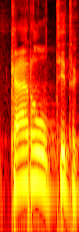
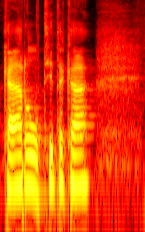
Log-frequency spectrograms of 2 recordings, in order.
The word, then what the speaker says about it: Karel Titeca: the rolling R so Carol but Carol Tia uh is the right pronunciation um Bel um Carol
